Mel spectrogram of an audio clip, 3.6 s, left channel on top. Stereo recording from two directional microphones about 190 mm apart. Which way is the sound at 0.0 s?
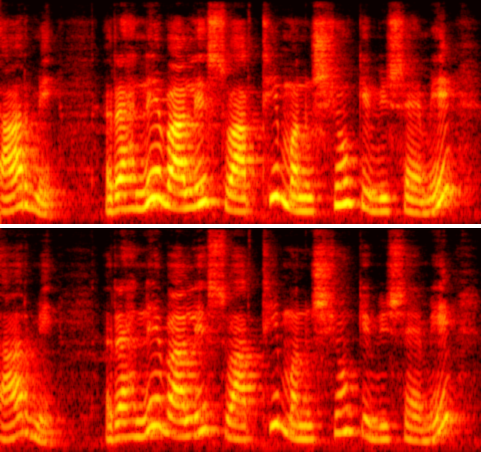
25° left (ahead or behind).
